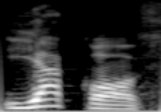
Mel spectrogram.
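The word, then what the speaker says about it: יעקב: o significado desse nome mas Jacó e a pronúncia até hoje em Israel é yacov significa aquele que agarra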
